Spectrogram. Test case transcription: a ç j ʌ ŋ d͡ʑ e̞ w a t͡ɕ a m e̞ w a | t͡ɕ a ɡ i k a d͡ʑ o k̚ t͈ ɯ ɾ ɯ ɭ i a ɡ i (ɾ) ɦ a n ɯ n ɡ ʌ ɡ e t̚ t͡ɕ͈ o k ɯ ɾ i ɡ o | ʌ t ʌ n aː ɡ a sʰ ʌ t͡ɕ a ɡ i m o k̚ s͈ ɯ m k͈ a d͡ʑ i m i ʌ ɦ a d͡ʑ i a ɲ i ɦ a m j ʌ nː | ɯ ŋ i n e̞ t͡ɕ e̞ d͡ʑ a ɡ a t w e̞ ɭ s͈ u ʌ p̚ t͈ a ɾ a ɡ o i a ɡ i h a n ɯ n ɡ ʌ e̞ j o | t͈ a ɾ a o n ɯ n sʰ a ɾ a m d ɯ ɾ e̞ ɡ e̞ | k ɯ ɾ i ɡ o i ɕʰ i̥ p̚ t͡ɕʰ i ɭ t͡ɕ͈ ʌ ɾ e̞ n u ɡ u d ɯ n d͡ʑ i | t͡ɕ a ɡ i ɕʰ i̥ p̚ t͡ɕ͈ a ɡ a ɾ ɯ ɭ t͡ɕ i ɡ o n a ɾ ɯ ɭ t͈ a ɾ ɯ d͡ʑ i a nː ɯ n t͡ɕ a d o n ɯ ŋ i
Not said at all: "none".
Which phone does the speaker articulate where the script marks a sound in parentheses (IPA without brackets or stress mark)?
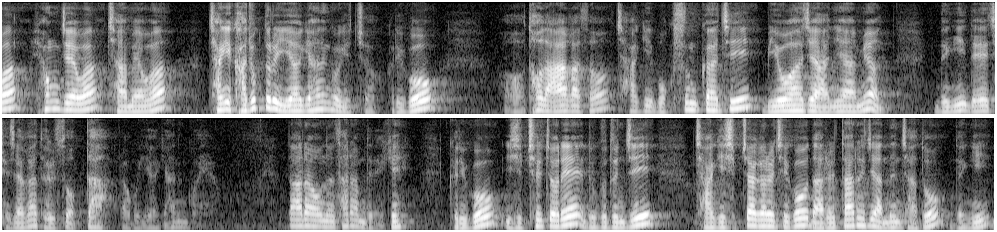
ɭ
